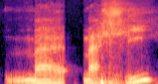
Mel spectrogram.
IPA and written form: maɬi (Marie)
